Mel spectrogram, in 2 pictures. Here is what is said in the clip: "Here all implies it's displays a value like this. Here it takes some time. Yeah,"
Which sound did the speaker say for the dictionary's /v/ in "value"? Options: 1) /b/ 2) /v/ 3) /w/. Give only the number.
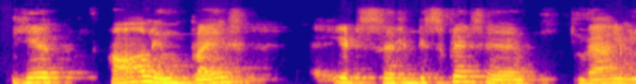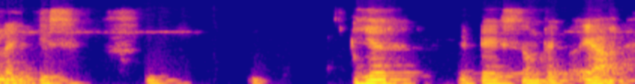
2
